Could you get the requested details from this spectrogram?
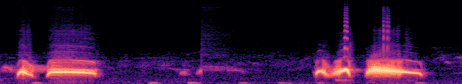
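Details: Spotted dove from Dong Nai, Vietnam, "thổ" voice style; two phrases about three seconds apart, each a short rising note then a long steady coo.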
